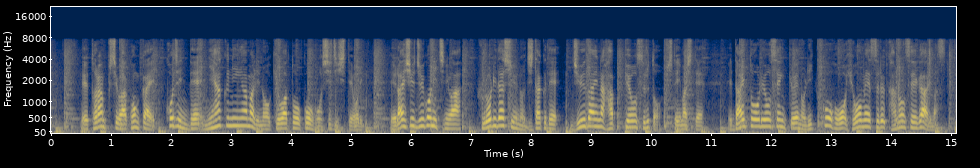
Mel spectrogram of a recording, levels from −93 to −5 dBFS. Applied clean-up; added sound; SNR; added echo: none; Snare drum / Drum kit; 14 dB; none.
